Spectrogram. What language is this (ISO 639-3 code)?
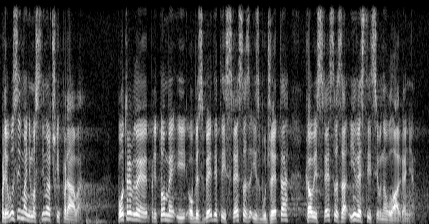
srp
